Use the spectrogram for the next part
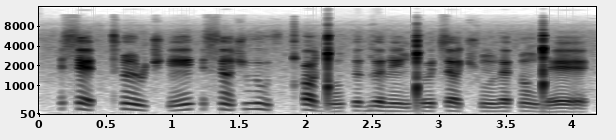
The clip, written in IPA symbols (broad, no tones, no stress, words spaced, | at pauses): sɛθ tʰə̃ɹt͡ʃʼẽ | sɐ̃ʃ ðuθ qʰuɡ͡ǃɔ̃kə ɡəðẽ ɡ͡ǃɵ t͡sɐt͡ʃʰũðɐθɔ̃ ɡ͡ǃɛ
